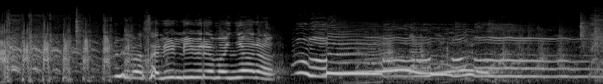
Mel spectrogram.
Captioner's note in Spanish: Llorando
